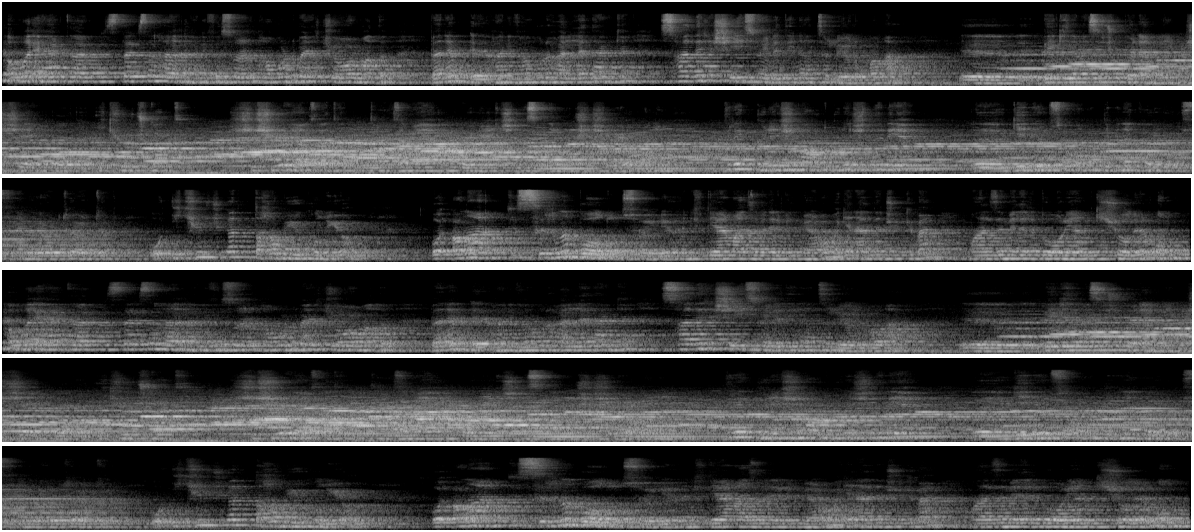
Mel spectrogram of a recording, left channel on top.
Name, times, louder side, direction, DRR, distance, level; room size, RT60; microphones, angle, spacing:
voice 1, 0.0-9.0 9.6-13.7 14.2-21.1 21.6-27.4 27.6-27.7 28.1-35.5, left 1 dB, 35° left, -1 dB, 0.3 m, -26 dB
sound 1, 7.7-7.8 9.3-24.9, right 1 dB, 30° right, 0.8 m, -22 dB
2.6 x 2.4 x 2.9 m, 2.4 s
head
